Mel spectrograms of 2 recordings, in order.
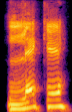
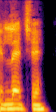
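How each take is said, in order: First: Lecce said 'LEK-keh', with a hard k; hard-k Lecce, 'LEK-eh'. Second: Lecce said 'LET-cheh', with a ch sound; Italian Lecce, 'LET-cheh'. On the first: Podcaster reads the team list, saying Lecce with a hard k. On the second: Podcaster corrects himself, saying Lecce with ch. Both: Shown as a demonstration. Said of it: "I really wanna say Lecce".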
